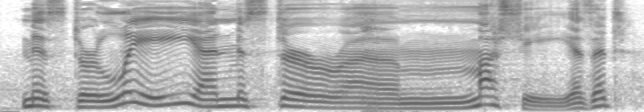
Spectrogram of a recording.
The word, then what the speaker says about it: Mushi: a good boy Mr Lee and Mr um Mushi is it it's pronounced Mushi you telling me how to do my job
